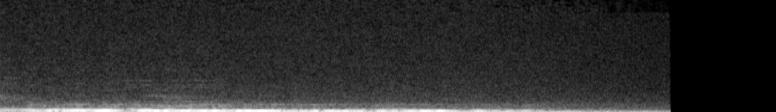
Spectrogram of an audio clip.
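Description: A large mixed choir sings a held chord that slowly fades away.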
